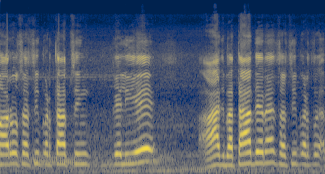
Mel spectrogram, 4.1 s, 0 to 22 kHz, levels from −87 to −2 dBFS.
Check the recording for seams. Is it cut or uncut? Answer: uncut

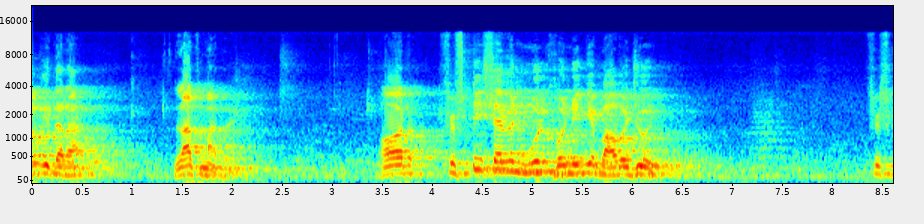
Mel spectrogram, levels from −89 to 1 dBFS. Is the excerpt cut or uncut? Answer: uncut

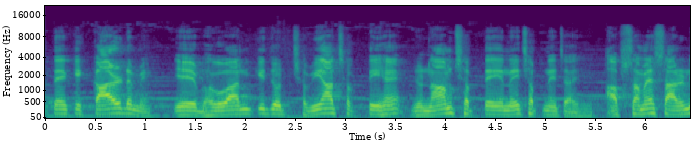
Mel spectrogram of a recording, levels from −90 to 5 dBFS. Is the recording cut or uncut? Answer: cut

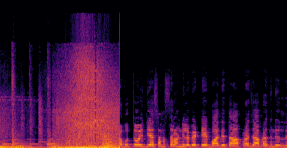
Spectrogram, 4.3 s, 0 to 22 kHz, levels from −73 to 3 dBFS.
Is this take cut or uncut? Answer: cut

